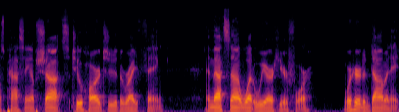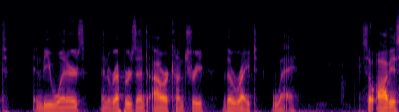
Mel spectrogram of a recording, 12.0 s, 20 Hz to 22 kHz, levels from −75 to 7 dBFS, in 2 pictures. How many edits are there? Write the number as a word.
one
